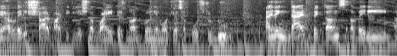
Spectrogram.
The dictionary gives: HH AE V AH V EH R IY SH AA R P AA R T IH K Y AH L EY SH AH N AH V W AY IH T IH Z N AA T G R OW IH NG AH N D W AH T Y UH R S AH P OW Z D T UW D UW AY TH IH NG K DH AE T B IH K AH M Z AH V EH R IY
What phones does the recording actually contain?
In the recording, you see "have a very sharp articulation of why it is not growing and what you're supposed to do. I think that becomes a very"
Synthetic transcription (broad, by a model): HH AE V AH V EH R IY SH AA R P AA R T IH K Y AH L EY SH AH N AH V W AY IH T IH Z N AA T G R OW IH NG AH N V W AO T Y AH R S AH P OW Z T UW D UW AY T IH NG K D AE T B IH K AH M Z AH V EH R IY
